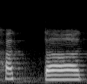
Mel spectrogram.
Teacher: حتی میں ہا وسط حلق سے ادا کریں گے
